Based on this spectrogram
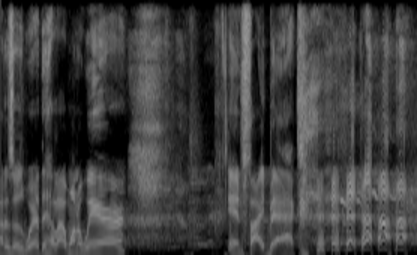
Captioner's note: laughs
